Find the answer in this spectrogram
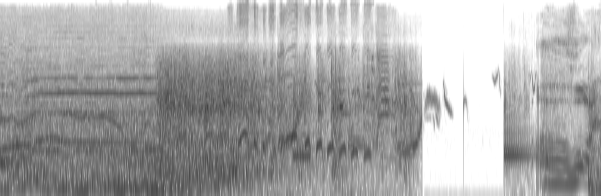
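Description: Cartoon background music, with a run of short springy boing sound effects in its second half. The sound cuts out suddenly for under a second, then comes back with high squeaky voice sounds near the end.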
